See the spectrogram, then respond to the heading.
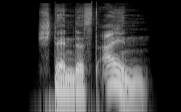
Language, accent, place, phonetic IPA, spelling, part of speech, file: German, Germany, Berlin, [ˌʃtɛndəst ˈaɪ̯n], ständest ein, verb, De-ständest ein.ogg
- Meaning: second-person singular subjunctive II of einstehen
